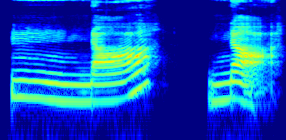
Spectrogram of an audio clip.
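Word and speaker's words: gnaw: go to this word na na so this word has a GN at the beginning so I'm gonna go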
